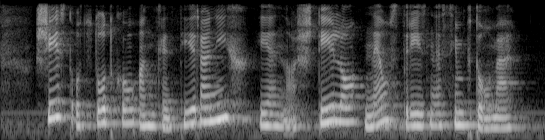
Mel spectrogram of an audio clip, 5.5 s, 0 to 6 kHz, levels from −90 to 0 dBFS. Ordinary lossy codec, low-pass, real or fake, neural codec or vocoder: none; 5.4 kHz; real; none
